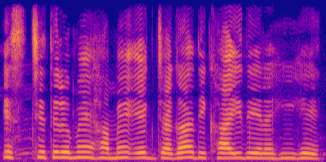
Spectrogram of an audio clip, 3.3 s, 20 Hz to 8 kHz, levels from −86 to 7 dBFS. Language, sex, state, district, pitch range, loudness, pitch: Hindi, female, Madhya Pradesh, Bhopal, 235-260 Hz, -15 LUFS, 245 Hz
